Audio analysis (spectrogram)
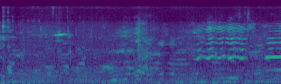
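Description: A milking goat at a busy goat market in Bhains Colony bleats in short calls amid a crowd, with people talking around it throughout.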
